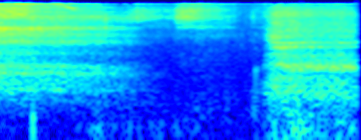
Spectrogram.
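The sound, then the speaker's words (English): A deep inhale through the nose during a guided breathing exercise: a long, airy hiss of breath that dips in the middle and then swells louder toward the end, with no voices. “So let's inhale it in. Exhaling out. Very nice. Inhale in.”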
